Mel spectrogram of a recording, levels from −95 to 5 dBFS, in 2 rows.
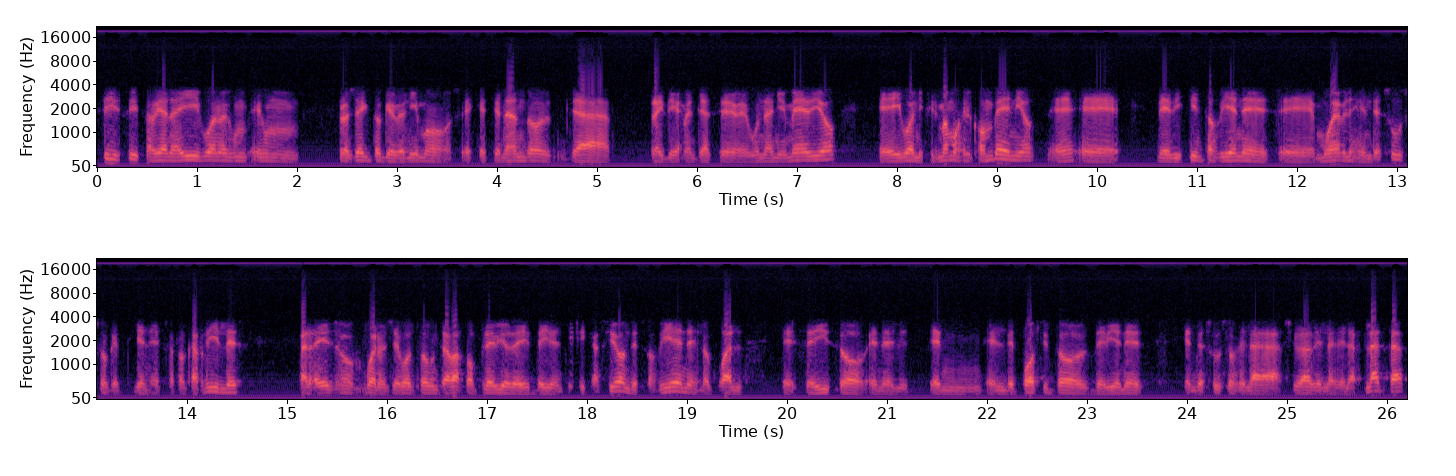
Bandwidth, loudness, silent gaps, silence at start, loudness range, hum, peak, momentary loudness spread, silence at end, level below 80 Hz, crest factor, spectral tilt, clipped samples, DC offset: over 20 kHz; -34 LUFS; none; 0 s; 3 LU; none; -18 dBFS; 10 LU; 0 s; -66 dBFS; 16 dB; -5 dB/octave; under 0.1%; under 0.1%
